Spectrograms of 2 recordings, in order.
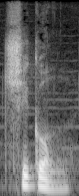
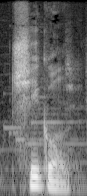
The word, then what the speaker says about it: Qigong: Sagt ja auch Qigong, nicht Qigong. Man sagt Qigong. Dieses O von G-O-N-G wird ausgesprochen wie ein U. Qigong.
